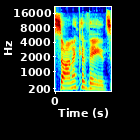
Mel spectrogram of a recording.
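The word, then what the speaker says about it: Sonika Vaid: Okay, so it's Sonic Evade. So S-O-N as in Nancy, I-K-A as in Apple, V as in Victor, A-I-D as in David.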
